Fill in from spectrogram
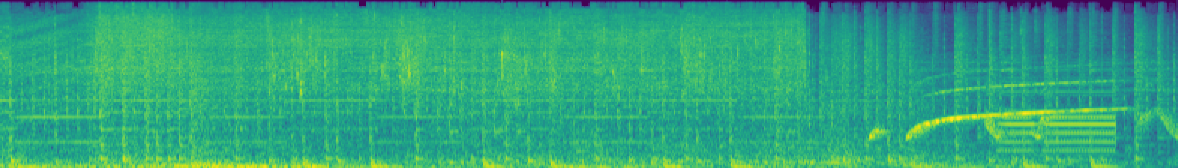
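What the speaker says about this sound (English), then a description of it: "Ambulance to the rescue!" A toy ambulance siren wails upward near the end, rising and holding a bright electronic tone after a long stretch of steady rushing, water-like noise.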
